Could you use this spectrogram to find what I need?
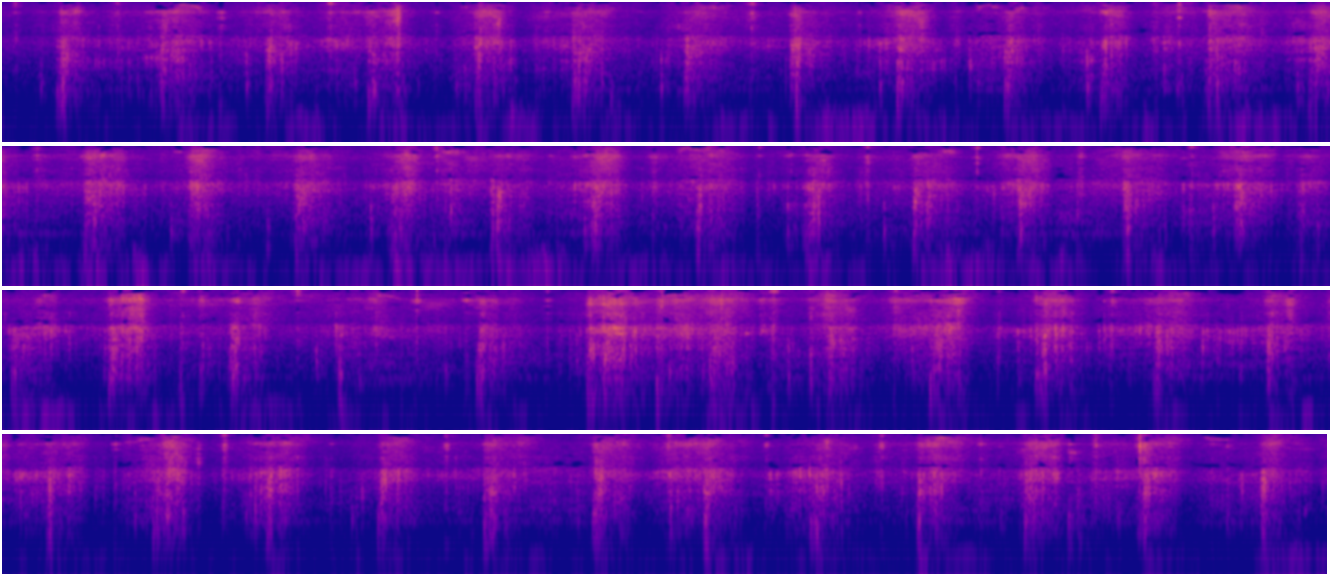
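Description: Boots crunch steadily on a loose gravel trail.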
